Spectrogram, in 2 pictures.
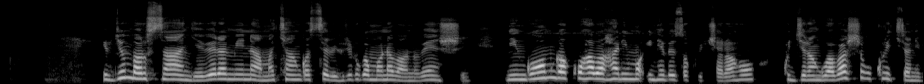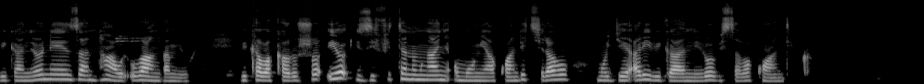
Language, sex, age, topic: Kinyarwanda, female, 18-24, education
